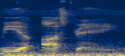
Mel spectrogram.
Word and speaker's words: Mia Austreng: And today I have the honor of having Mia Austreng.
